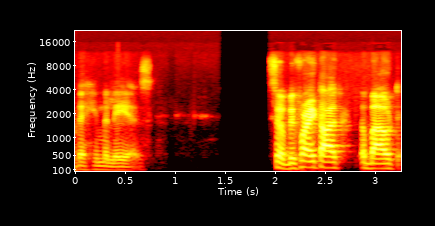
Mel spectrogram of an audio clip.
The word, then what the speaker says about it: Himalayas: it's the house of snow and it's the himalayas and not the himalayas so before i talk about himalayan birds i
